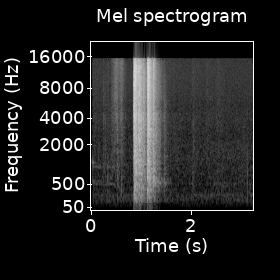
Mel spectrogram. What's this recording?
Laptop Drop2
Laptop dropping on cement.
laptop-break, laptop-drop, laptop-smash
